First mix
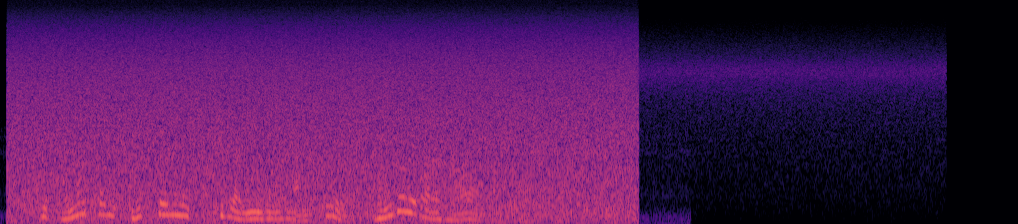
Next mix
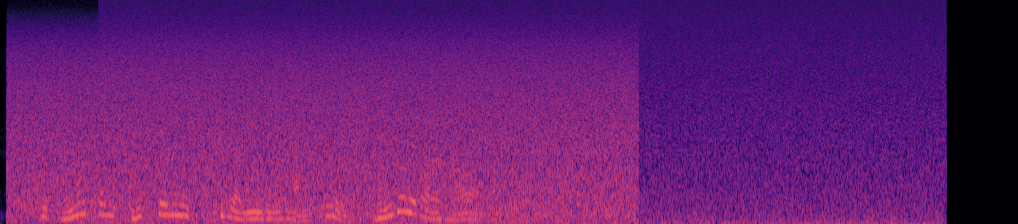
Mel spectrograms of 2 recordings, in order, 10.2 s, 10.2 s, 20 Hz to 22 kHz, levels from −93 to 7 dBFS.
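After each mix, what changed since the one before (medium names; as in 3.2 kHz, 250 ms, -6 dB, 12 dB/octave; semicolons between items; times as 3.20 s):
second sound: remove band-pass filter 5.9 kHz, Q 3.3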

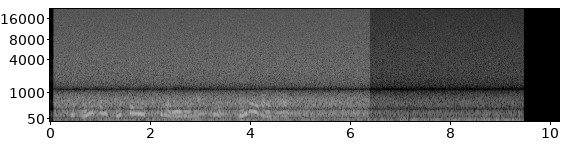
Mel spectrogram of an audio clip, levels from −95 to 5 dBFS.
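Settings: speech: remove low-pass 1.4 kHz 12 dB/octave; first sound: remove distance through air 50 m; master: add static phaser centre 320 Hz, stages 6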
